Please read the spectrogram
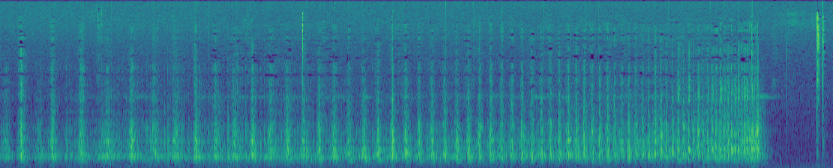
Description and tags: puodel sukas
tea mug spinning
